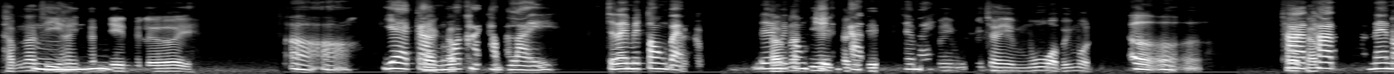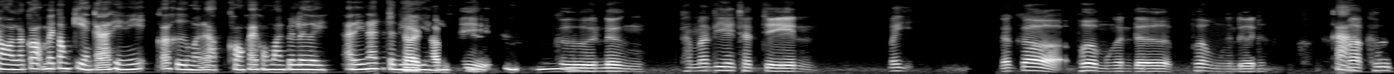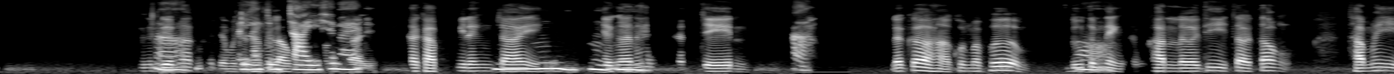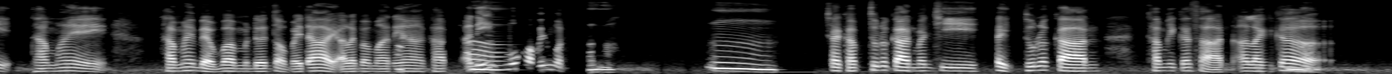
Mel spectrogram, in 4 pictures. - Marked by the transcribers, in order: distorted speech; static; mechanical hum; in English: "move"
- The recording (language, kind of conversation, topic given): Thai, unstructured, คุณรับมือกับความไม่ยุติธรรมในที่ทำงานอย่างไร?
